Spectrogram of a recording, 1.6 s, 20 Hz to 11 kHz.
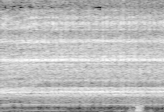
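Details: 2009 Traxxas Revo 3.3 nitro RC truck after retuning. A high, buzzy, even drone holds steady with one brief throttle blip; the small nitro engine runs cleanly.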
